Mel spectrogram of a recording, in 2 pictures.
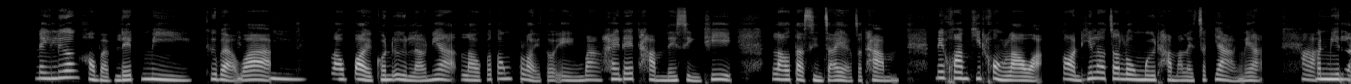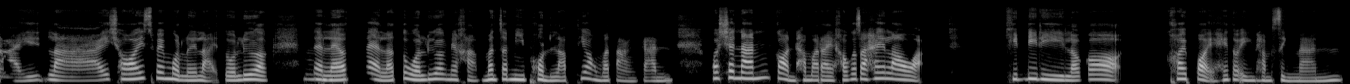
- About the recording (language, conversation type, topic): Thai, podcast, มีนิสัยเล็กๆ แบบไหนที่ช่วยให้คุณเติบโตขึ้นทุกวัน?
- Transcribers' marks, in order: in English: "let me"; distorted speech; in English: "Let me"; in English: "ชอยซ์"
